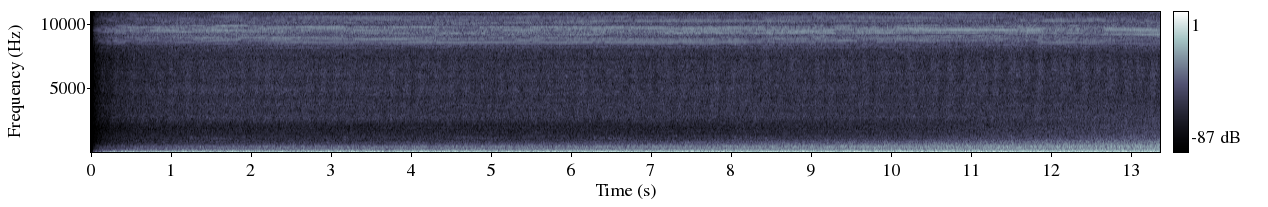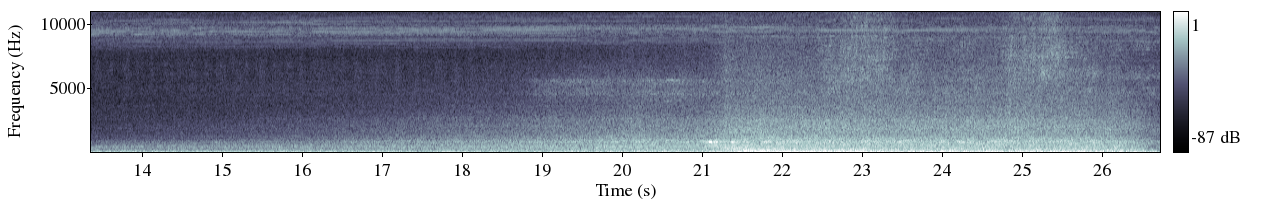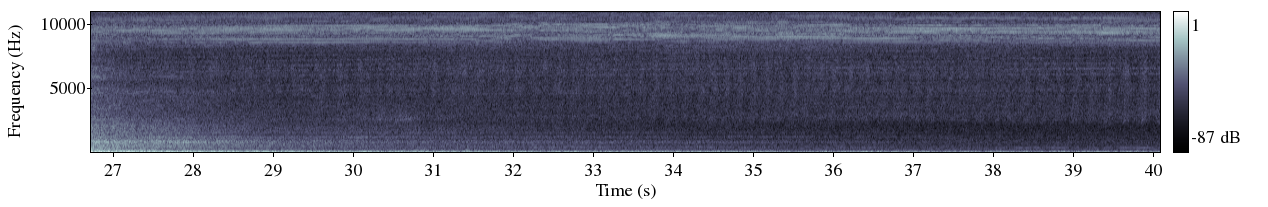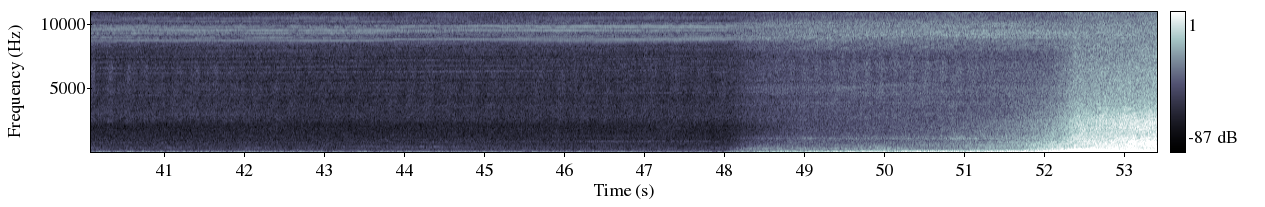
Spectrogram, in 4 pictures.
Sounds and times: The train passes through 9.4 - 31.0
Cicadas sound 10.6 - 32.7
Cicadas sound 47.5 - 53.4
The train passes through 48.2 - 53.4

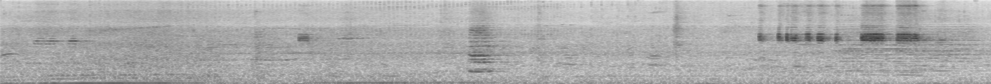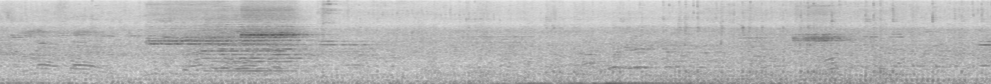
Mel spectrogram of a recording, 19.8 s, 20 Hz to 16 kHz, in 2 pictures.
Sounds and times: crowd 5.0 - 19.8

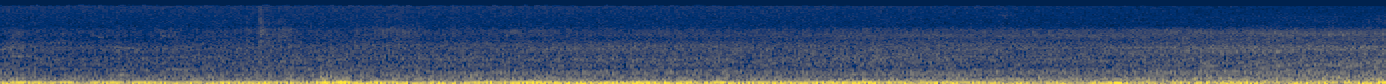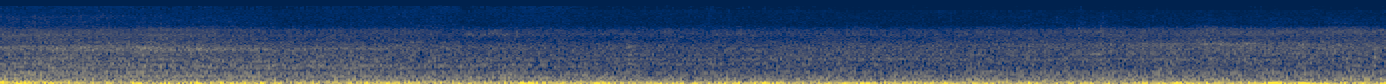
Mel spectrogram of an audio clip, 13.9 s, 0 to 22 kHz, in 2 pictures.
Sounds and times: draught in the corridor 0.0 - 13.8

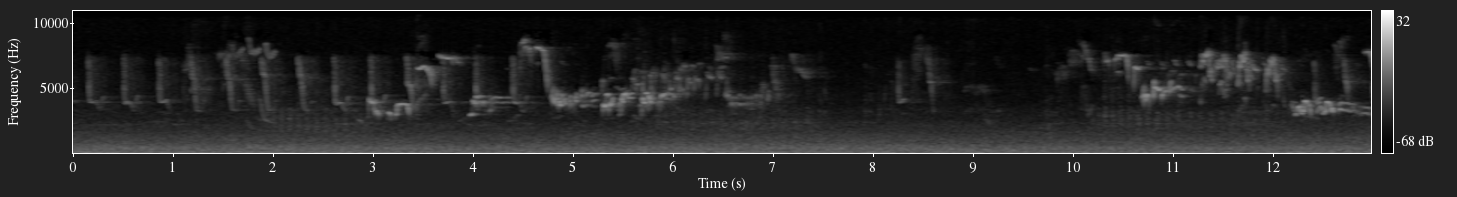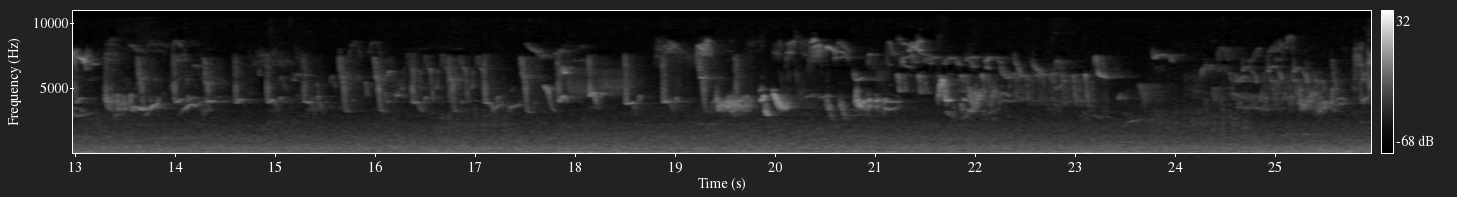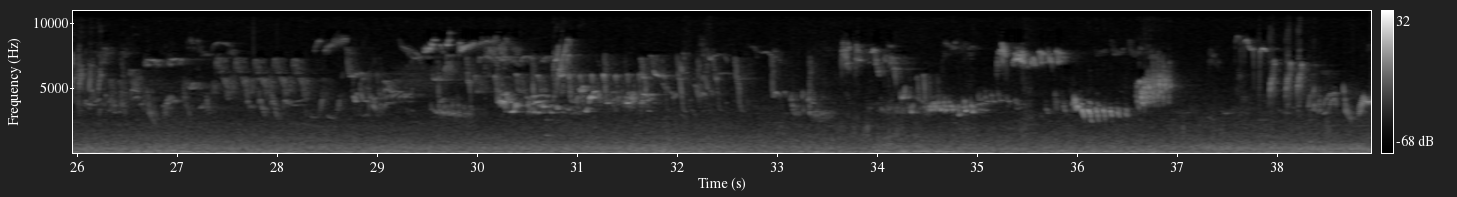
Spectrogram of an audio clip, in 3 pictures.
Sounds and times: Birds 0.0 - 38.9
distant Sea 11.1 - 38.9

